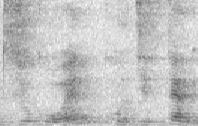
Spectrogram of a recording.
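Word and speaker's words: 十五円五十銭: 15엔 50전인 건데 이제 일본어로 하면 주고엔 고지센 이렇게 발음이 돼야 되는데 이제 이 주라는 게 즈도 아니고 주도 아니고 일본어 특유의 즈라는 게 있어야 되는데 그걸 조선인들이 발음을 제대로 못했겠죠.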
